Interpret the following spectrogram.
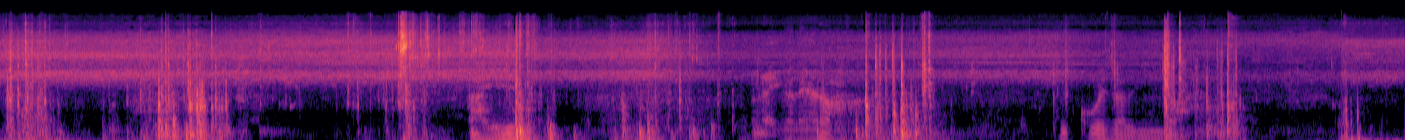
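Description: A few sharp knocks and clicks from handling a caught arowana held in a lip grip over a plastic fishing kayak. Under them runs a steady high drone of insects.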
